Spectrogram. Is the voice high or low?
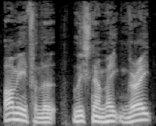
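low. It is said in his own deep voice.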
